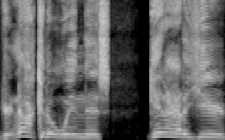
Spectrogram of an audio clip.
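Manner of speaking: acted, held-back coach yell. Retelling how a wrestling coach yelled at the speaker: imitating a coach yelling. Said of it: "he was just yelling so loud at me".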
